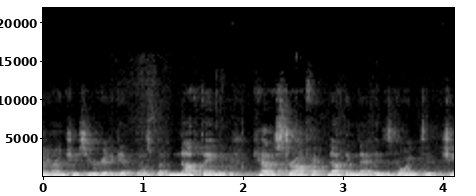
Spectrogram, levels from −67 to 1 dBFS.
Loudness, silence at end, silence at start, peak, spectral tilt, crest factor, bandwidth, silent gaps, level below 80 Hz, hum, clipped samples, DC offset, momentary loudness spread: -14 LUFS; 0 s; 0 s; -2 dBFS; -8 dB/octave; 10 dB; 12.5 kHz; none; -28 dBFS; none; under 0.1%; 1%; 4 LU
